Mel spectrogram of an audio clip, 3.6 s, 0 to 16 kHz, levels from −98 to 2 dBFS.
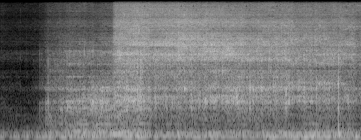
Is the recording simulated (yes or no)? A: yes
